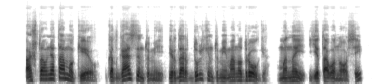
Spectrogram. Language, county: Lithuanian, Vilnius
